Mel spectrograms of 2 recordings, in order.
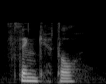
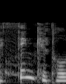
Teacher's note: noticed there's a little bit of linking there think it'll so the k kind of hops across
